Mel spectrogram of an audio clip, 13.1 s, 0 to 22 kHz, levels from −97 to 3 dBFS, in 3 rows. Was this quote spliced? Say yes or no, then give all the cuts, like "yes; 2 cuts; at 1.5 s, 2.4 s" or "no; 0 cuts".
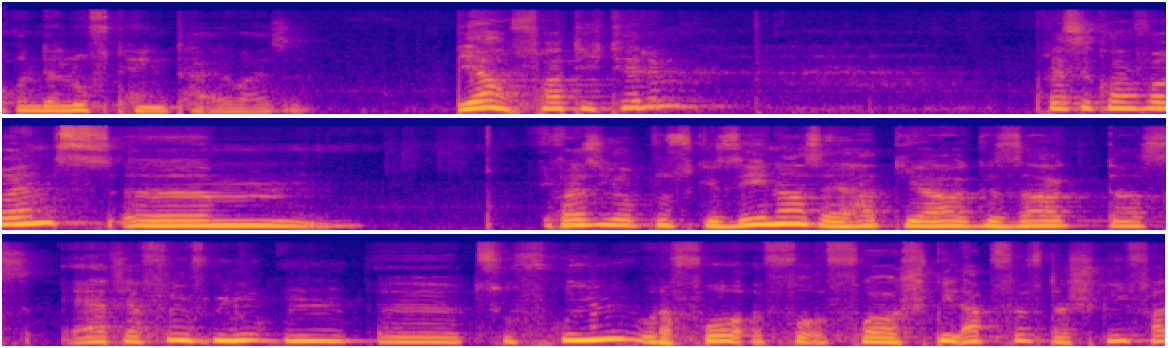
no; 0 cuts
